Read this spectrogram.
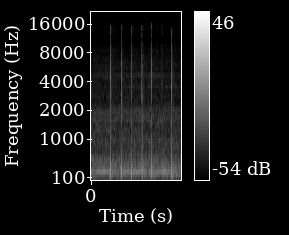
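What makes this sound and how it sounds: Seven quick, hollow knocks on the bottom of a freshly baked sourdough loaf, each a short dull thud with a low tone. The hollow sound shows the bread is baked through and done; it is still too hot to cut open.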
